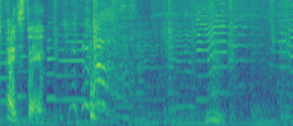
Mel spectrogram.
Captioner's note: laughs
